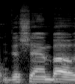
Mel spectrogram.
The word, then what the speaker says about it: DeChambeau: DeChambeau, there we go.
